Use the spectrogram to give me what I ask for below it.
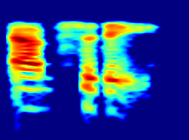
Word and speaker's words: Abcde: It made me think of many years ago, there was a baby who their first name was spelled A, B, C, D, E, and the parents pronounced the name Absidy.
